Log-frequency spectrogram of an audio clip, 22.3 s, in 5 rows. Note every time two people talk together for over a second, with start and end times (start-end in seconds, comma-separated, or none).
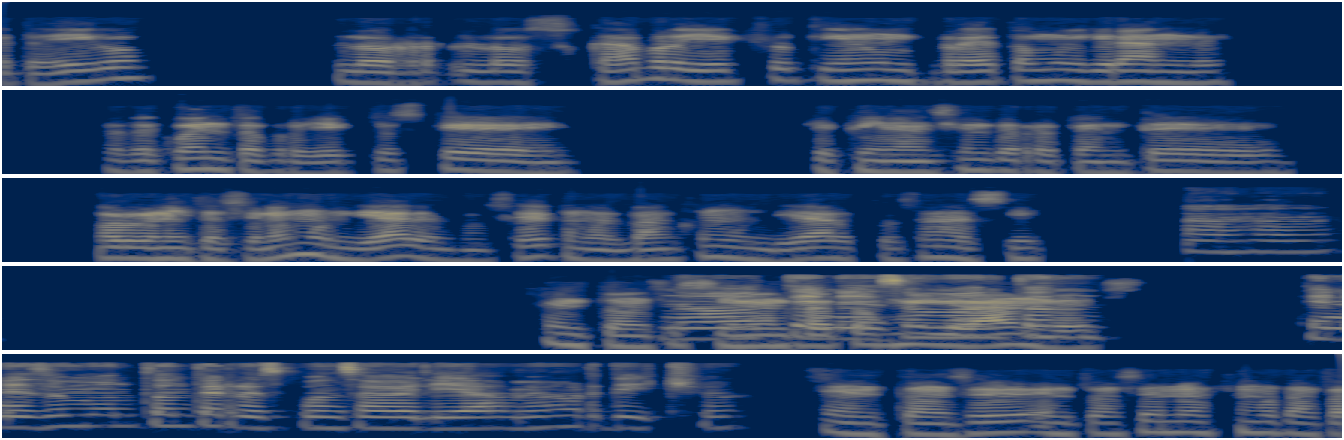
15.6-17.1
